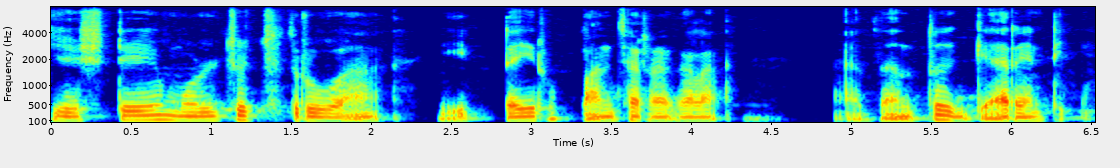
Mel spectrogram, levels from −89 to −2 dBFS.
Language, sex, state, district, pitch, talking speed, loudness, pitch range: Kannada, male, Karnataka, Chamarajanagar, 105 Hz, 90 wpm, -24 LUFS, 100-120 Hz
